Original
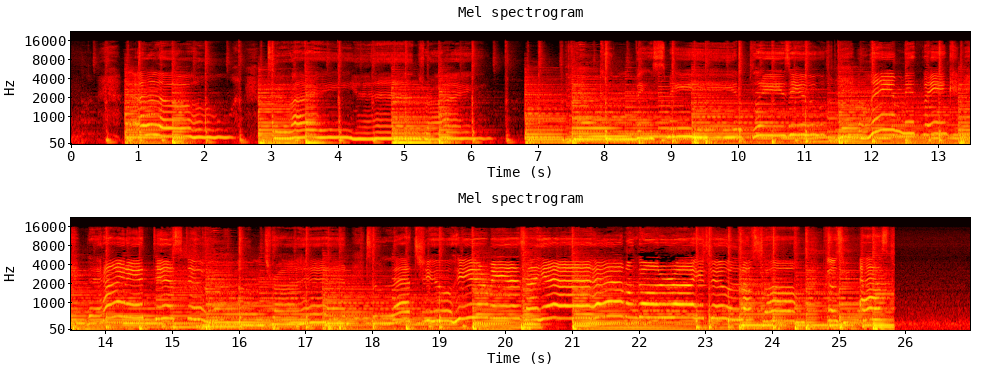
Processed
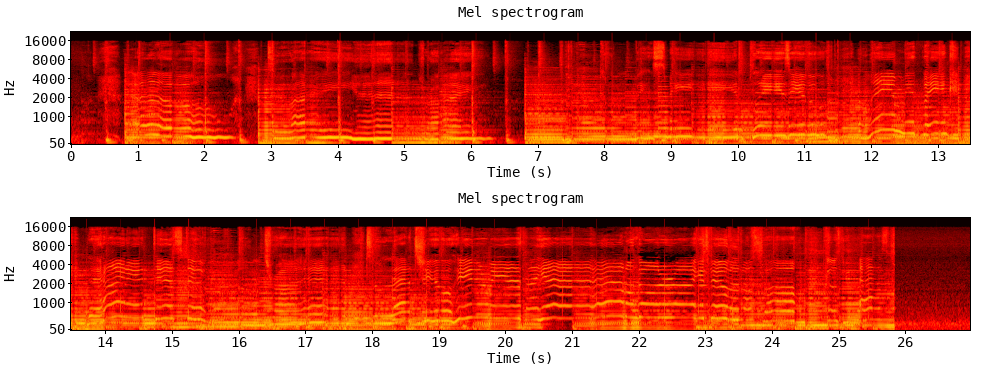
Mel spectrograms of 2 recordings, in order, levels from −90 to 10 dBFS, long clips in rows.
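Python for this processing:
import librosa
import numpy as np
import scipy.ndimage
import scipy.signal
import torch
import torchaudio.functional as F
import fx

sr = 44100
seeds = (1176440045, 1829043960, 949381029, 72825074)

y = fx.high_shelf(x, sr, hz=5400.0, db=6.0)
y = fx.over_compress(y, sr, threshold_db=-24.0, ratio=-1.0)
y = fx.buffer_crackle(y, sr, first_s=0.46, period_s=0.51, block=64, kind='repeat')
y = y * librosa.db_to_amplitude(-2.5)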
